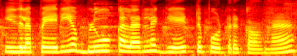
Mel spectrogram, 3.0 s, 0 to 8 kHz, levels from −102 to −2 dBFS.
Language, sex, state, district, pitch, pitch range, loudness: Tamil, female, Tamil Nadu, Namakkal, 245 Hz, 235-270 Hz, -16 LUFS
